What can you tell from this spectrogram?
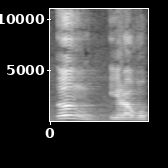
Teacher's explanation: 비강을 통해서 소리가 훨씬 더 울림이 더 많이 일어나는 것이구나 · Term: 비음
